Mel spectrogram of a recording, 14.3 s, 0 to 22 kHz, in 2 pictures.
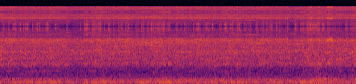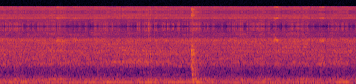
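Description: A 1300 cc stock car's engine idling steadily, heard from inside the stripped cabin, with one sharp click about eleven seconds in.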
